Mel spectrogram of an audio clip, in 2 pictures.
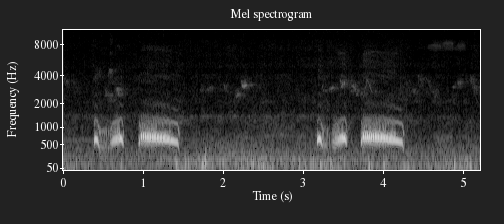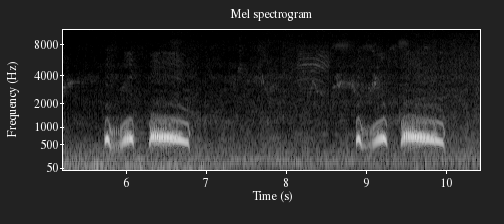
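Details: Caged turtle dove in breeding condition challenging a rival, repeating the same phrase four times about every three seconds: a short doubled coo followed by a longer, louder coo, with quiet pauses between.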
